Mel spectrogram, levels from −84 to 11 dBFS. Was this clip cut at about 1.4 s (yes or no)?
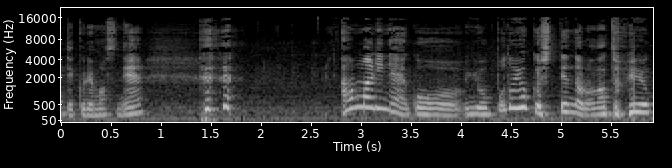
yes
